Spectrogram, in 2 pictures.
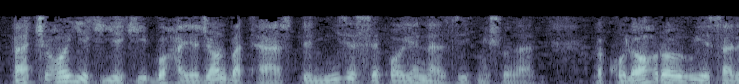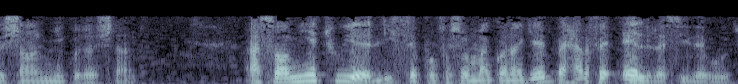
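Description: A man with a mid-range voice reads a storybook audiobook in a steady narrating tone. The recording is dull and lo-fi.

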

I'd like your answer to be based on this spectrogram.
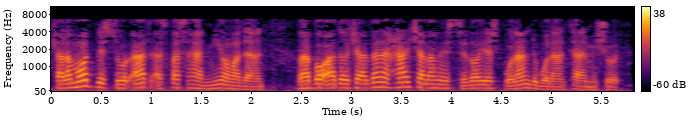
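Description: A man narrating an audiobook in an even, measured reading, in a slightly muffled recording with faint hiss. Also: on the high side. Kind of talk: scripted narration.

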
